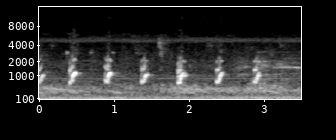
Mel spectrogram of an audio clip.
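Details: White-breasted waterhen lure recording used for trapping: seven short rising nasal notes, each swept upward, repeated about every half second over a low steady hum.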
